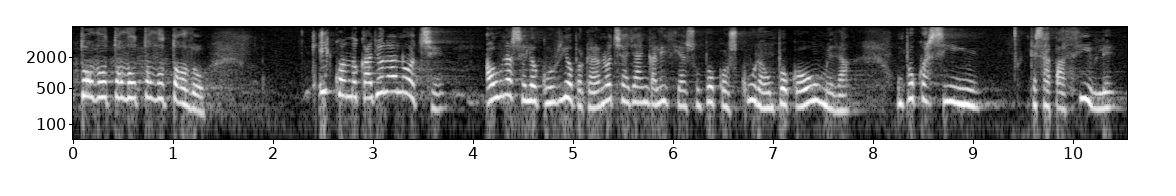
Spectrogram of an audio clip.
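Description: A middle-aged woman telling a story live to an audience, playful and dramatic, speaking directly to her listeners. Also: a little high. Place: hall with an audience. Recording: long hall reverb.

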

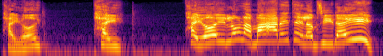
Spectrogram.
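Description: A man voicing crude, panicky young village men shouting over each other. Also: on the low side, very animated, fairly quick, slightly rough, dry recording. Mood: panicked.

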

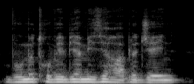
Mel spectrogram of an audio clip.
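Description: A tormented middle-aged gentleman speaks with impassioned urgency, as a man reading the story voices him. The voice is dark and mellow, with a husky edge. He pleads and argues as if hurt. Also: fairly low pitch, level tone, moderate pace, close to an everyday voice. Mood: tender.

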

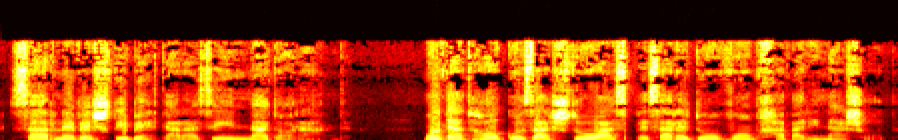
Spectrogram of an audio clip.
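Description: Low-voiced woman narrating a fairy tale. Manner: calm, measured storytelling. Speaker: audiobook narrator.

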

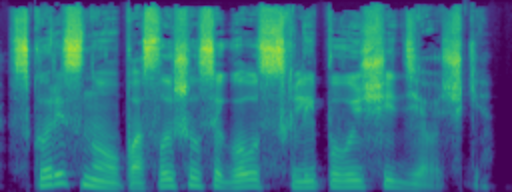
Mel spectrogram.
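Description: Audiobook narrator, measured, even reading, mid pitch, dry studio sound. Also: no echo.

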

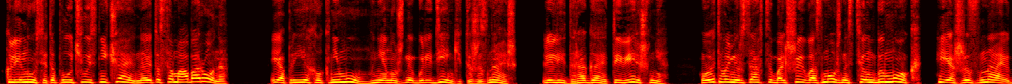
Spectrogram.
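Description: A woman's voice: medium pitch, moderate pace, a little mellow, no room sound, studio quality, natural voice. A woman voicing a desperate young man who has just killed someone, pleading and panicky in an audiobook.

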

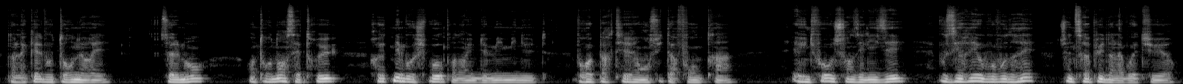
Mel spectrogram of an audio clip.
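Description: A man's voice: on the low side, a little fast, dark tone, slightly rough. A man reading an audiobook, voicing an earnest, anxious young painter giving urgent instructions.

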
